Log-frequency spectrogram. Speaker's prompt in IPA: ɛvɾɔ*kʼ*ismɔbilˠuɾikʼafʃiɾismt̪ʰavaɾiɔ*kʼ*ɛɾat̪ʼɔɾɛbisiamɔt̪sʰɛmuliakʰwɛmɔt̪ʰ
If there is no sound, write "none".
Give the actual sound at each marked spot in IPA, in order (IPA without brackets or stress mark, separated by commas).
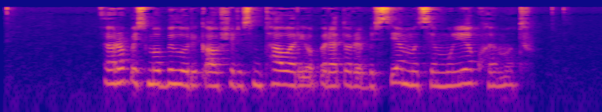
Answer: pʼ, pʼ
